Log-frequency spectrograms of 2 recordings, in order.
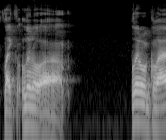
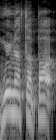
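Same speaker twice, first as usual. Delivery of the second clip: higher, louder protest, cut off; defiant villain; 7 semitones higher, 5 dB louder than usual. Retold or imitated. Villain with sword at neck, defiant. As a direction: blurt it defiantly, break off. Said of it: "With the guy saying".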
